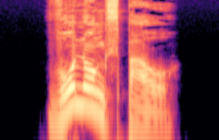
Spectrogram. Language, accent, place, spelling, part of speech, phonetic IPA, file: German, Germany, Berlin, Wohnungsbau, noun, [ˈvoːnʊŋsˌbaʊ̯], De-Wohnungsbau.ogg
- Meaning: 1. housing 2. house building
